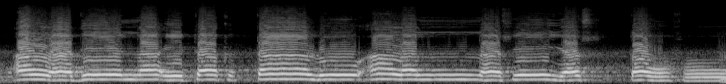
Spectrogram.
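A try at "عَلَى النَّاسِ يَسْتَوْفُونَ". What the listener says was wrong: Nanya panjang. Alan nasi yastawfun. I-nya kurang tekan. Kebanyakan nggih I-nya, A-nya nggih.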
